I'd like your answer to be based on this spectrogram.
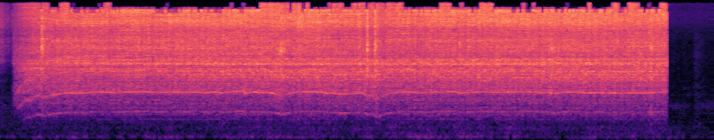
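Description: A small electric chopper grinding meat with black pepper whirs steadily at high speed for several seconds, its motor tone wavering slightly, then cuts off abruptly.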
